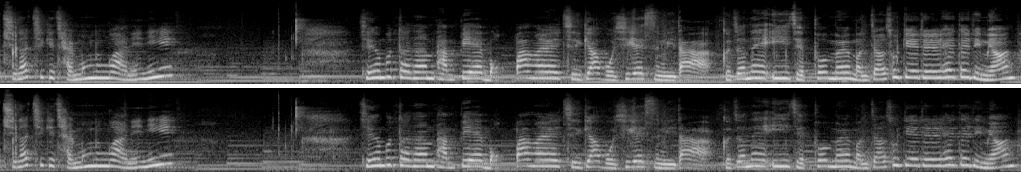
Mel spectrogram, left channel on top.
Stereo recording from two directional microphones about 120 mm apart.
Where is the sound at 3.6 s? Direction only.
Centre (ahead or behind).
